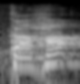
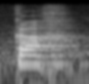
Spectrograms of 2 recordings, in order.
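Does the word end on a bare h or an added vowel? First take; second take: added vowel; bare h. First: The word ends with a vowel after h. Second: The word ends on a bare h sound. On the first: The speaker calls it wrong. "కహ అని పలకకూడదు" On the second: The speaker calls it right. "దీన్ని కహ్ కహ్ అని పలకాలి"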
